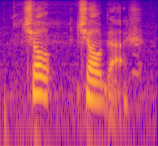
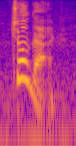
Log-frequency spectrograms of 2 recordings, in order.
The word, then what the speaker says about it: Czolgosz: Kulgosh. – Cholgosh. But it's spelled C-Z-O-L-G-O-S-Z. Cholgosh. – Cholgosh. She even wrote the pronunciation. I still got it wrong.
